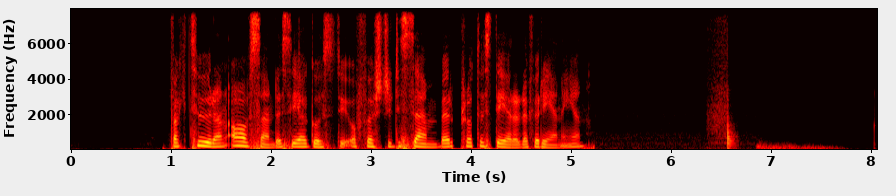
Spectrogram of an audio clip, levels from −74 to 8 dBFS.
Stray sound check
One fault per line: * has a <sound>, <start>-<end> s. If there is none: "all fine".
* has a thud, 6.4-6.7 s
